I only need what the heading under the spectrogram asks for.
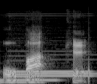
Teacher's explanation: the accent moves with the additional o, so it's accented on the ba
